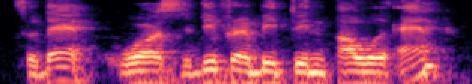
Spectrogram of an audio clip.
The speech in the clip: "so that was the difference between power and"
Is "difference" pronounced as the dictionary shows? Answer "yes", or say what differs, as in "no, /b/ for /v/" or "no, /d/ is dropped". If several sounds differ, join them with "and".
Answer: no, /s/ is dropped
